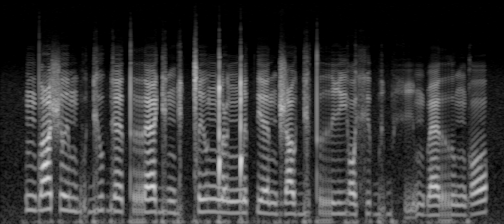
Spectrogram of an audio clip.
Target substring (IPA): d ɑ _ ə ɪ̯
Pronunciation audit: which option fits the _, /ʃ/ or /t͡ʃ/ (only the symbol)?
ʃ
